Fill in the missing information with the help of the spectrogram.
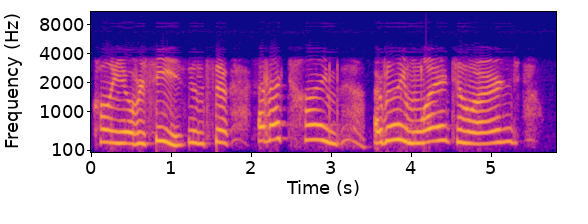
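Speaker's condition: Cerebral palsy; congenital, diagnosed age 2, impacts movement and speech, partially deaf left ear, part c speech therapy; speech affected by cerebral palsy

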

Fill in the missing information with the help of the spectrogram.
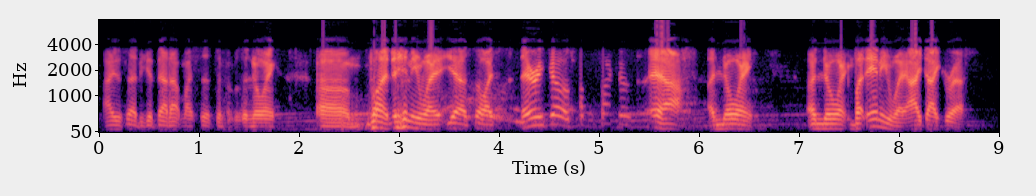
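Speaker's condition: Cleft lip and palate; many surgeries as a child

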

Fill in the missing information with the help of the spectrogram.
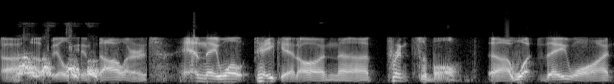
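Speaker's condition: Spasmodic dysphonia; affects only speech, partial loss, throat spasms, choppy, broken, weak, hard to hear, effortful, dizzy, breathless, inconsistent

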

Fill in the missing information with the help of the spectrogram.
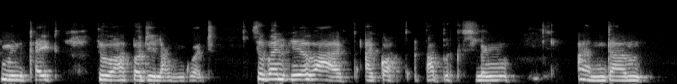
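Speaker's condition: Deafness; deafness audible in voice

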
